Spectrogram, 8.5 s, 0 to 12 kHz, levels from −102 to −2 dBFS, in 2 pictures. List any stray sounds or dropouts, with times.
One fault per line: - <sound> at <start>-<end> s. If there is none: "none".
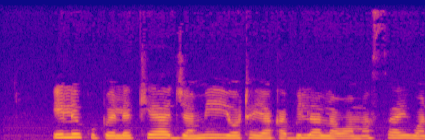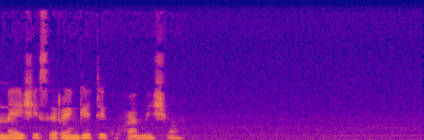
none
